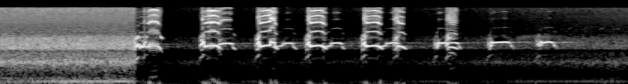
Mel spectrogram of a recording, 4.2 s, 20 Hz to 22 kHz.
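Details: At the West End nest on a live cam, 29 August 2023 at 07:03, a bald eagle gives a rapid chattering series of shrill, slightly wavering piping notes, about eight in under three seconds, after a steady background hum.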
